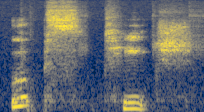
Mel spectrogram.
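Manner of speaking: croaky voice breaking out; voice cracking. Real, not acted. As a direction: voice gives out mid-word. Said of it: "Excuse my croaky voice this morning".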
